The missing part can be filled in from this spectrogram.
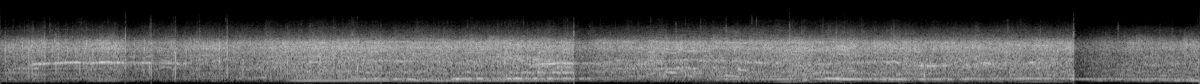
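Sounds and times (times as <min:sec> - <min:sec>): audience applauding: 0:00.0 - 0:12.0
crowd noise: 0:00.0 - 0:12.0.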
